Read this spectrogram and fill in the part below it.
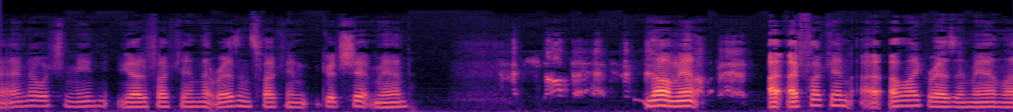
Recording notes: This is a call in from Spokane Washington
